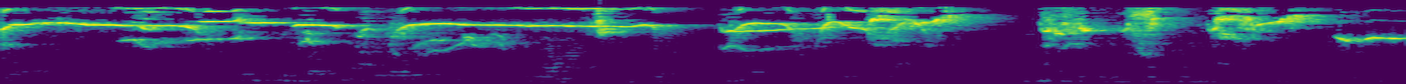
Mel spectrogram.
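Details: Black magpie-robin singing boldly in bursts of clear, warbled whistles and quick twisting phrases, broken by brief pauses, with squeaky high notes in the final seconds.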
